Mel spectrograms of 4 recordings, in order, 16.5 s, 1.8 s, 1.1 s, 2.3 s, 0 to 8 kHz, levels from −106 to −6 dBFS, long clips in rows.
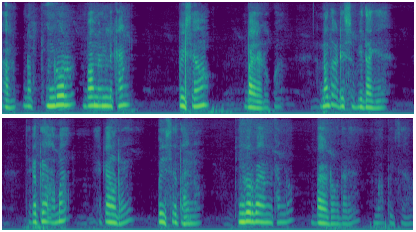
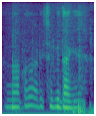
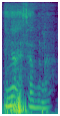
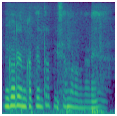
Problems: low volume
